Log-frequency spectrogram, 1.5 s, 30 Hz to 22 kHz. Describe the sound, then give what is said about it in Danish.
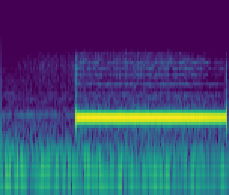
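A single steady electronic ringback tone as a woman calls the emergency line in the Capital Region of Denmark at 18:16 on 9 December 2019, lasting about one second over faint low background hum, with no one speaking. “Klokken 18.16 den 9. december 2019 ringer en kvinde til akuttelefonen i Region Hovedstaden.”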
